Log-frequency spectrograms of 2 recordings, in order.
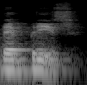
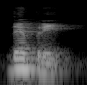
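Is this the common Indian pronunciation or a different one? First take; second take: Indian; different. First: It is said the common Indian way. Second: It is said differently from the common Indian way. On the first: The speaker calls it wrong. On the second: The speaker calls it right.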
